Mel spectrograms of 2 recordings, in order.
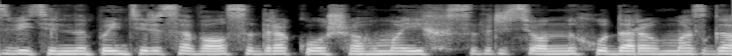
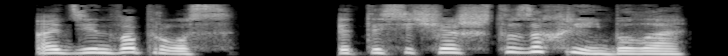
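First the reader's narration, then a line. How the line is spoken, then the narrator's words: Inner groan. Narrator (Russian): мысленно простонал я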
